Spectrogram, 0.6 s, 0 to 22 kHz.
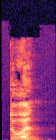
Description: dun4.mp3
